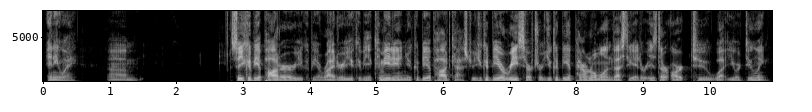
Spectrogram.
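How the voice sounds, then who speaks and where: A man hosting a podcast in a casual, reflective monologue, musing haltingly and stretching out phrases for emphasis. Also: fairly low pitch, darkish tone. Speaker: podcast host and stand-up comedian.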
